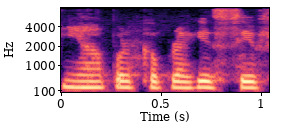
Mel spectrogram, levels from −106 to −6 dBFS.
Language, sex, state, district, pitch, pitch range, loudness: Hindi, female, Bihar, Darbhanga, 220 Hz, 215-220 Hz, -16 LUFS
